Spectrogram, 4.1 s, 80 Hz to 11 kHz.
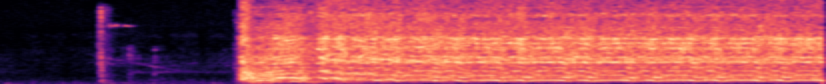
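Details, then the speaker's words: Scag mower with Kawasaki FX691V after carburetor replacement, just refueled after running dry: starter whirs, engine catches with ragged uneven beat about three seconds, then dies. "was a hit. Let's try it with choke off."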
